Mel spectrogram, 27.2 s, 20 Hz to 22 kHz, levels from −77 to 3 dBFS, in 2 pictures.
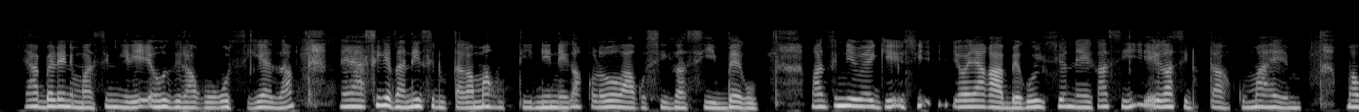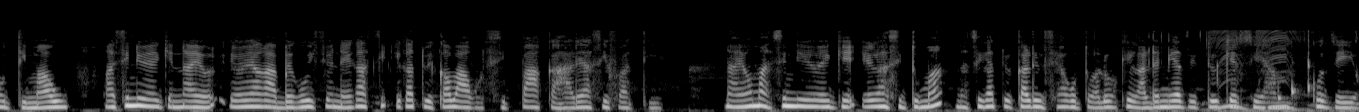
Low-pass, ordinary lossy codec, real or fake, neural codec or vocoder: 7.2 kHz; none; real; none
